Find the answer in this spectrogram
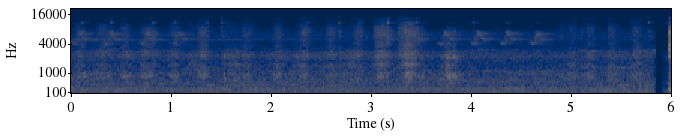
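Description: Faint, irregular crisp cuts of a kitchen knife slicing through a raw onion onto a wooden chopping board, with a closer run of cuts about three seconds in.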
